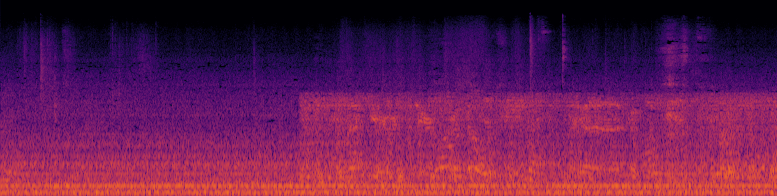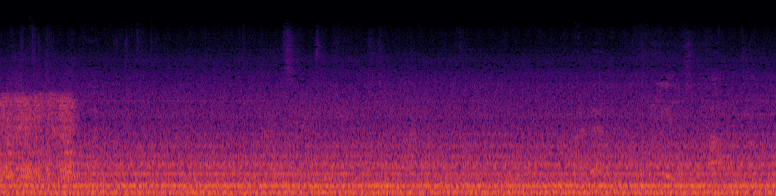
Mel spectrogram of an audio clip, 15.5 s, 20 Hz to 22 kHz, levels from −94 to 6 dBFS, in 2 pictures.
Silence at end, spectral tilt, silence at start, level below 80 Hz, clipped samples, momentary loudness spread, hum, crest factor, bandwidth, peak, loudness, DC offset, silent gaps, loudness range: 0 s; -7.5 dB/octave; 0 s; -42 dBFS; under 0.1%; 3 LU; none; 14 dB; 13.5 kHz; -16 dBFS; -32 LUFS; under 0.1%; none; 2 LU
